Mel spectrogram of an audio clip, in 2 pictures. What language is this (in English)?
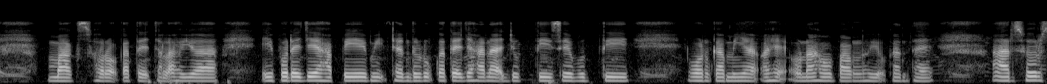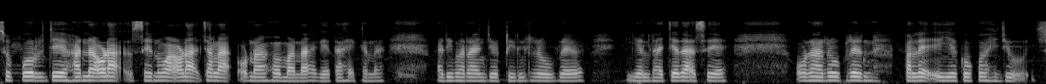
Santali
